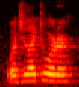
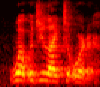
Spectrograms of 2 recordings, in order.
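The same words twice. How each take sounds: First: Said in the usual way. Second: Rattled off fast like a drive-through clerk. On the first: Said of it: "So I'll practice with the student". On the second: Shown as a demonstration. Drive-through worker rattling off the order question fast. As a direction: rush it out in one quick breath. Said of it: "they'll say this very fast".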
